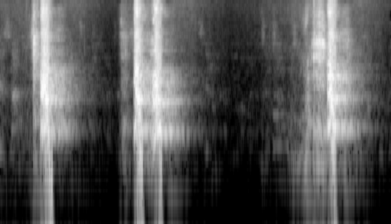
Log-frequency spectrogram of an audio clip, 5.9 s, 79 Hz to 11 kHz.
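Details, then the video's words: Three-month-old brown bull terrier puppy barking just after waking: a sharp single bark, a quick double bark, then a final bark, separated by silent gaps. "Latindo (3 meses)"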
